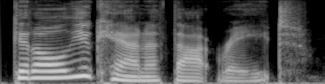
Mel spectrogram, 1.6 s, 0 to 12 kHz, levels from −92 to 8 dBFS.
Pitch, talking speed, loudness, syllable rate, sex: 205 Hz, 260 wpm, -17 LUFS, 4.9 syllables/s, female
